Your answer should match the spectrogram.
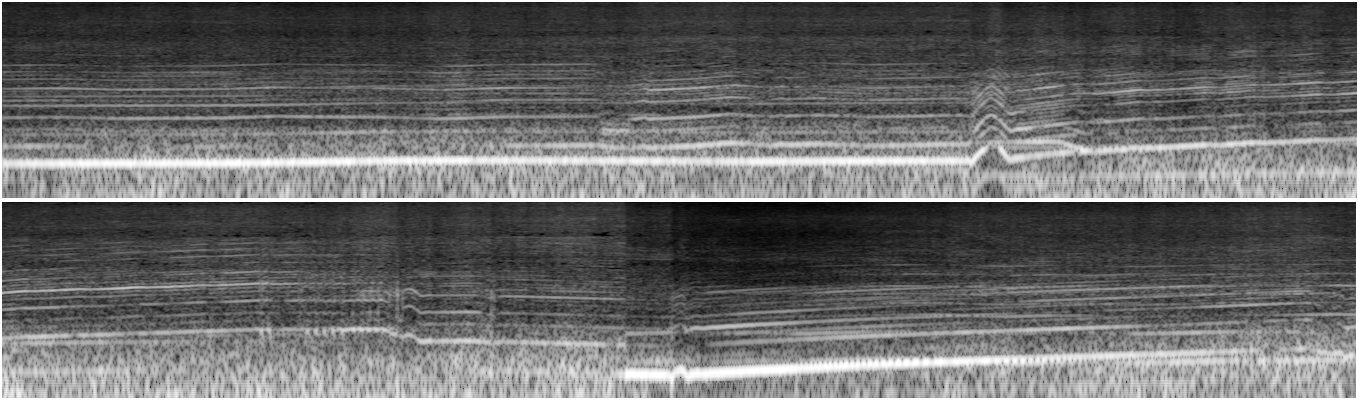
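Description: Sport motorcycle engine at riding speed, with wind rushing past. It holds a steady note for the first seven seconds, then the revs climb steadily, drop suddenly about fifteen seconds in as a gear changes, and climb again.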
